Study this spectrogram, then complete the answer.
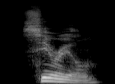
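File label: "serial", Australian English; pronunciations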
